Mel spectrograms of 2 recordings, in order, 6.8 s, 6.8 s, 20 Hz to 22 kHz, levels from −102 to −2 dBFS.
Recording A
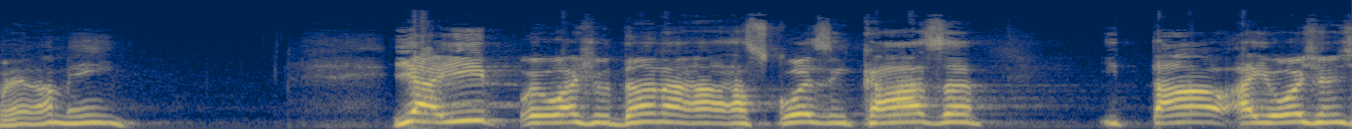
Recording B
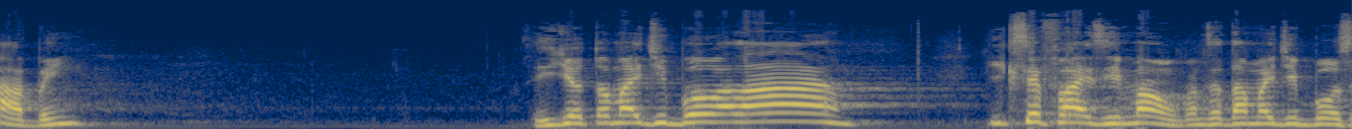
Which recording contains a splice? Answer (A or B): A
